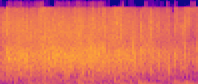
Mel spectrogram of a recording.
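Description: Studio audience applause on a comedy talk show, a thick, loud wash of clapping with a low murmur of crowd underneath, sustained for a short burst.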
